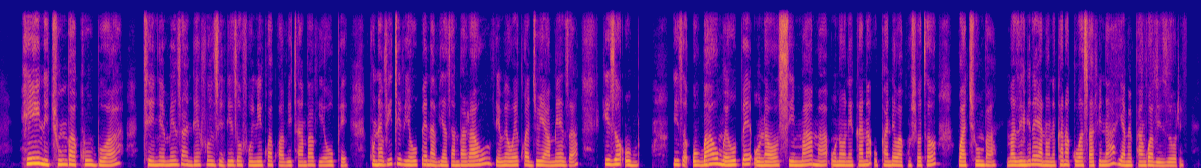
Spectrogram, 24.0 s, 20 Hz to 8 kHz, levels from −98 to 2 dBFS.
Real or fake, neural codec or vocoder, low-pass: fake; codec, 16 kHz, 4 kbps, FreqCodec, larger model; 7.2 kHz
